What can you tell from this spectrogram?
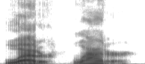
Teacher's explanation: Ladder, on the other hand, utilizes the hard D sound, where the tip of your tongue sharply taps the alveolar ridge, which is the roof of your mouth right behind your top teeth.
